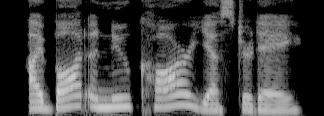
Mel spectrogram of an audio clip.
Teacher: I bought a new car yesterday. The stressed words are bought, new, and car. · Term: sentence stress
